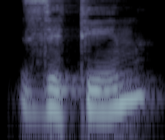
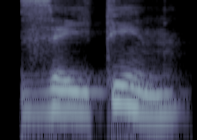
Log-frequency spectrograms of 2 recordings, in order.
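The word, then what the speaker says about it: זיתים: With the sound of ‘e’: zetim zetim And with the sound of ‘ey’: zeytim zeytim You can hear the difference. Again, I am not going to tell you which is better or more common. It is a matter of accent and personal preferences. Technically, the ‘e’ pronunciation is correct, not ‘ey’.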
